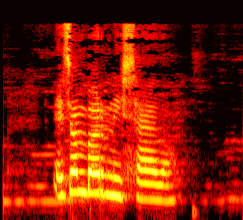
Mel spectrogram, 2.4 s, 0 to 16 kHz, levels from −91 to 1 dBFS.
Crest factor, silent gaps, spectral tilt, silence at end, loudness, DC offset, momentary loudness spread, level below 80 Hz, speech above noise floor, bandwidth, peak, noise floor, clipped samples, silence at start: 18 dB; none; -1 dB/octave; 0.7 s; -15 LUFS; under 0.1%; 13 LU; -64 dBFS; 35 dB; 11.5 kHz; 0 dBFS; -49 dBFS; under 0.1%; 0.05 s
